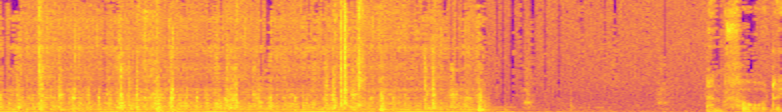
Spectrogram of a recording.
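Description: A sewing machine stitching quilt fabric in the ditch runs in a steady close whir for a few seconds, then stops, while a voice talks over it.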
